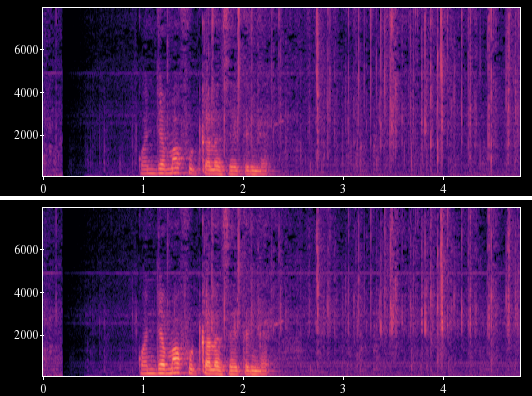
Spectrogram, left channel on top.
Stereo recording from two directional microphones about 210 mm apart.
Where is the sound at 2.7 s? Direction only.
40° left (ahead or behind).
